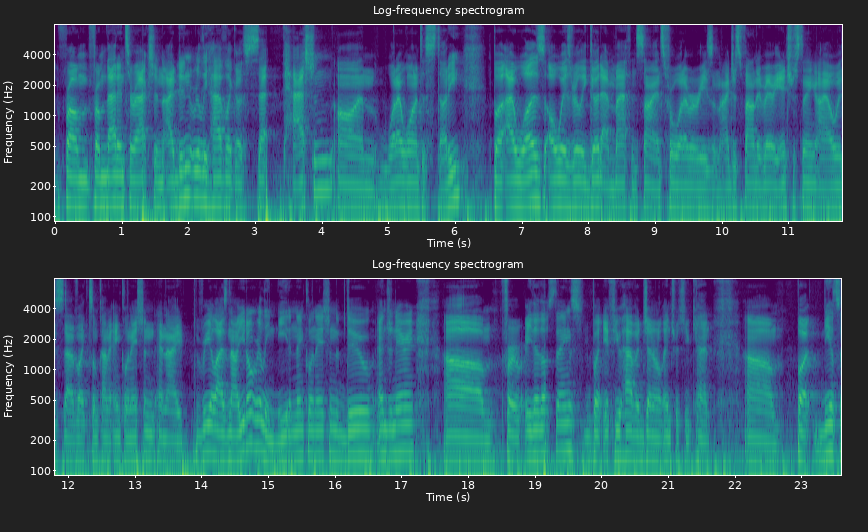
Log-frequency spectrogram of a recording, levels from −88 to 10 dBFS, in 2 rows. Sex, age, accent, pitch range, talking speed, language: male, 10-29, American, 90-110 Hz, 195 wpm, English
